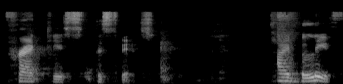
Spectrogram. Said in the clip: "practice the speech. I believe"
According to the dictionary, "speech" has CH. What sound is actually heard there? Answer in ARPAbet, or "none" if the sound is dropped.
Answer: S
